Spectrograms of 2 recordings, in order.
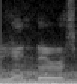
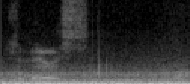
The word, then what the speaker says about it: Llanberis: I'm going to run up the Llanberis path, because it's not pronounced like that. I believe it's Llanberis. The double L.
